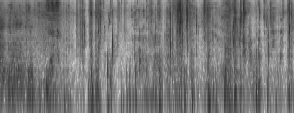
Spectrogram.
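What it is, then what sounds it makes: Cardboard box tapped and scratched. Fingertips and long nails tap and scratch the front panel of a large, closed, hollow corrugated cardboard shipping box sealed with clear tape. Soft, hollow, low thuds mix with bright, dry scratching and scraping strokes in a steady, irregular run of taps.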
